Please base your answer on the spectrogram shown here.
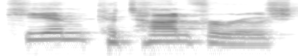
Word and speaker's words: Kian Katanforoosh: today I am joined in this conversation by Kian Katan farouche did I pronounce it right it's been a while since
